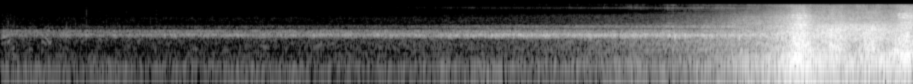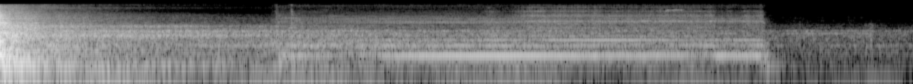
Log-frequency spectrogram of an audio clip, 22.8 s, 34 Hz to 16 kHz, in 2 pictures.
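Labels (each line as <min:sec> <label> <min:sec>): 0:09.3 A high-speed train passes by. 0:12.3
0:15.6 A car horn honks in the distance. 0:21.0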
